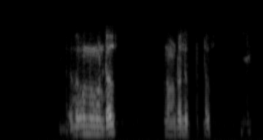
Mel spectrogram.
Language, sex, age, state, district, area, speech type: Santali, male, 18-30, Jharkhand, East Singhbhum, rural, conversation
